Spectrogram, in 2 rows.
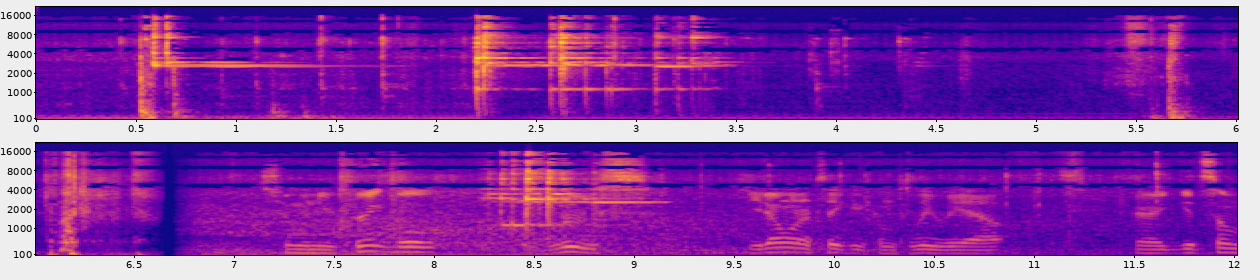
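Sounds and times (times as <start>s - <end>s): steel tools clanking on metal: 0.4s - 4.6s, 8.2s - 9.2s.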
